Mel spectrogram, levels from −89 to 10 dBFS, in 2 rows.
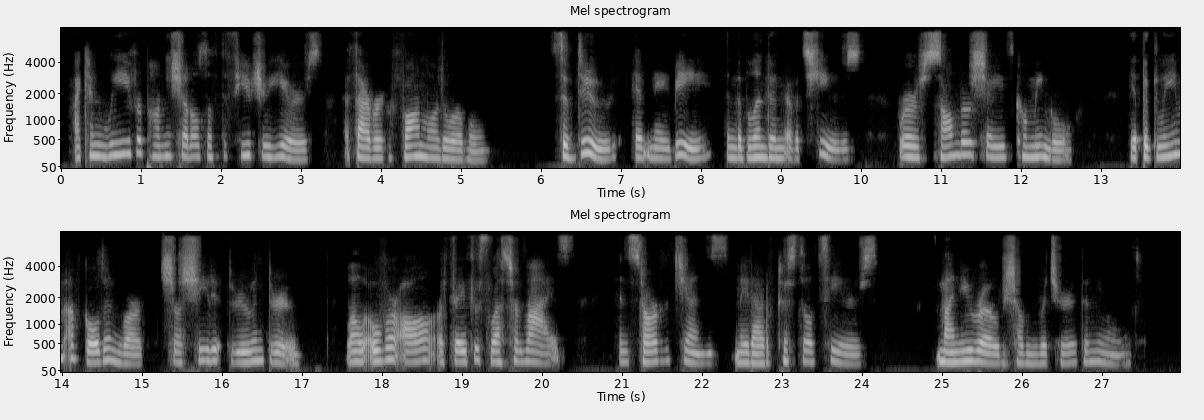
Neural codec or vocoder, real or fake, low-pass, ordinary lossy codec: codec, 16 kHz, 1 kbps, X-Codec, HuBERT features, trained on balanced general audio; fake; 7.2 kHz; AAC, 32 kbps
